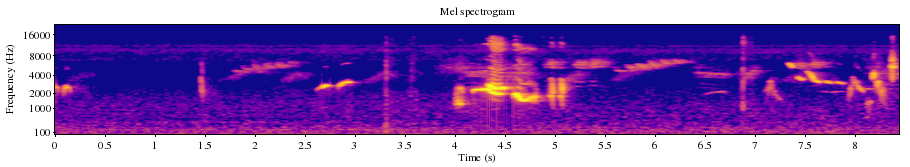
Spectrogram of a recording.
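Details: Wild white-rumped shama in forest during trapping: scattered thin whistles building to a loud tumbling phrase of slurred and chattering notes, followed by high twitters and quick chirps.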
